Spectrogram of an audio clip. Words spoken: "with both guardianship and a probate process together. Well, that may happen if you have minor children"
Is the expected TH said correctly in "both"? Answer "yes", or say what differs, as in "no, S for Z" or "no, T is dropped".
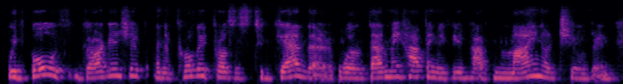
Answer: yes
